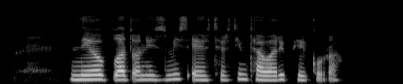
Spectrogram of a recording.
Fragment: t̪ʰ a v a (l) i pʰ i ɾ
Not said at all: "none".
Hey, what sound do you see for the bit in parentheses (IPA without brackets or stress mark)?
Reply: ɾ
